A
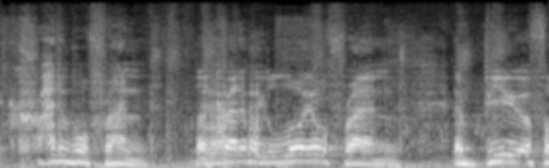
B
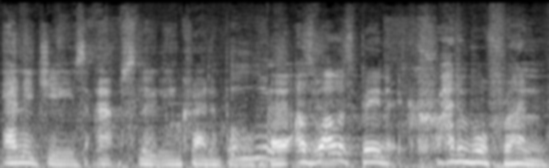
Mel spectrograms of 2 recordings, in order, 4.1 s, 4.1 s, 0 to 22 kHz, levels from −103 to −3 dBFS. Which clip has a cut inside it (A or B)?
B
